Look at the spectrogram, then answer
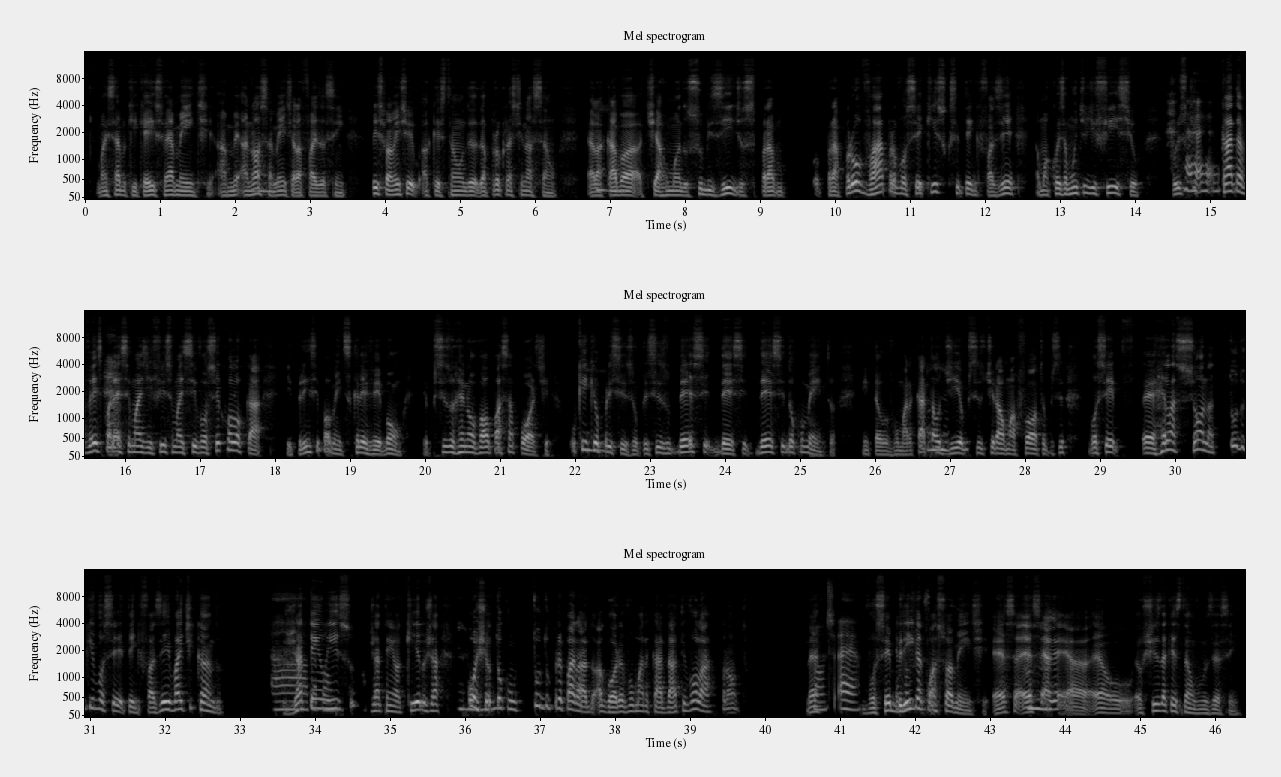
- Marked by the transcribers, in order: tapping; chuckle; other background noise
- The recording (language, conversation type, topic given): Portuguese, advice, Como posso me manter motivado(a) para fazer práticas curtas todos os dias?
